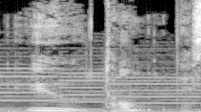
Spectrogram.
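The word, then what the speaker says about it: 宇通: 宇宙のウに交通の通と書いてユートンですねはい、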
